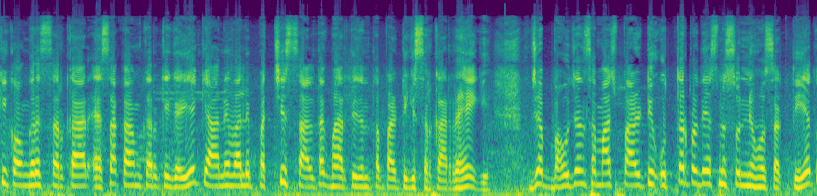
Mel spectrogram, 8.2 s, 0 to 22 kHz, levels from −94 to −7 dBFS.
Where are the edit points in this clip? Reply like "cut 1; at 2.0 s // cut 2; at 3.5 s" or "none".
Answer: cut 1; at 5.1 s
